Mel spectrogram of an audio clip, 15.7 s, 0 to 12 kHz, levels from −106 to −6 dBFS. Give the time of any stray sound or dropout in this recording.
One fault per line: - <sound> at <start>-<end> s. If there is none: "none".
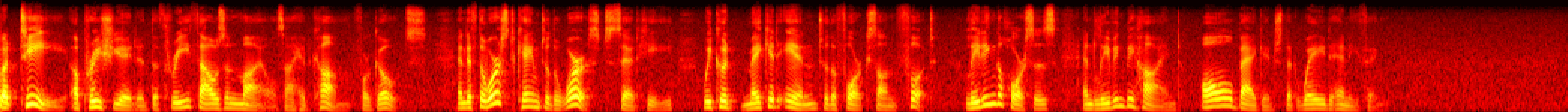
none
